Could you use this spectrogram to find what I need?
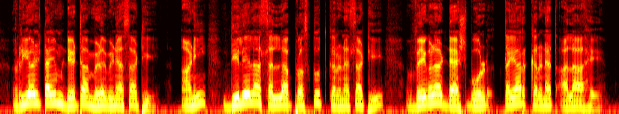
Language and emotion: Marathi, neutral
